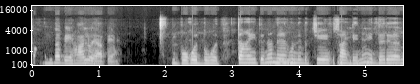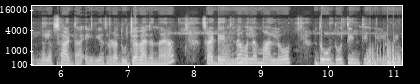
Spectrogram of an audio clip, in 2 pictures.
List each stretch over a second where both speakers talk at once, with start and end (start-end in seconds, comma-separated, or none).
none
